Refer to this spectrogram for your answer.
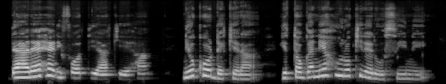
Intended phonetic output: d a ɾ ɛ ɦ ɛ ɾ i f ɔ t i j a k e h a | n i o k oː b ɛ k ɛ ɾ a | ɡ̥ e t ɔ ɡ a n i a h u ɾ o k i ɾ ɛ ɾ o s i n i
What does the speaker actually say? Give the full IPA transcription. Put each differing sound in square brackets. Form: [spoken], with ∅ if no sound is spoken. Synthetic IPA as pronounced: d a ɾ ɛ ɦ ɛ ɾ i f ɔ t i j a k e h a | n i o k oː [d] ɛ k ɛ ɾ a | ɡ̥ e t ɔ ɡ a n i a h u ɾ o k i ɾ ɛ ɾ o s i n [e]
